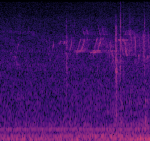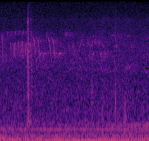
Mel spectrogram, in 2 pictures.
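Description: Quiet outdoor background: a low steady hum and rumble, with a bird chirping for a couple of seconds about a second in, and a few sharp clicks.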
